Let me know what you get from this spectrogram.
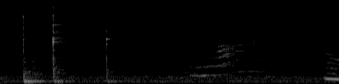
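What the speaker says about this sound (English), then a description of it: "I was recording the cat, actually." A pet cat meows in a home kitchen while rib of beef is being cooked, one drawn-out, rising-and-falling call heard at moderate distance after a few sharp clinks and knocks of kitchenware.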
